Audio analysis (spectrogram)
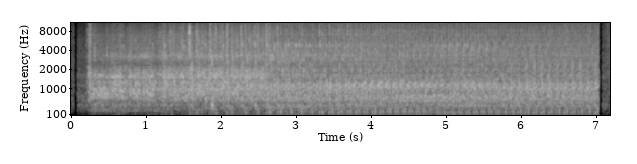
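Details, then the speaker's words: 1964 Lamborghini R2 diesel tractor after bleeding injector lines; rough uneven chuffing for several seconds, nearly firing without settling to idle then cutting out, air bubbles suspected still in fuel: stumbling start. "just crank it over see what happens think we're still dealing with air bubbles running it should get them out"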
